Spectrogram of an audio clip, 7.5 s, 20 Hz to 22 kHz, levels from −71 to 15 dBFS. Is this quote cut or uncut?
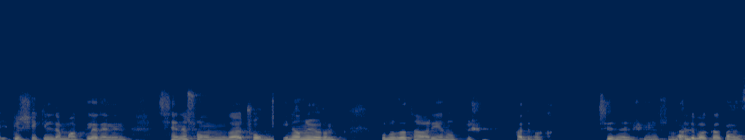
cut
